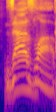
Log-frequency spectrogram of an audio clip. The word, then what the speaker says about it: Zaslav: And so the CEO of Discovery, David Zavlav, is that how you say it? – I think he made that up. – Let's call him Dave. – Zaslav. – Ask A.R. Clark. – Oh, he's Zaslav. I powered him off.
